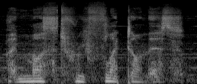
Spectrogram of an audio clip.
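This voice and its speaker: A man's voice: medium pitch, flat delivery, slow, a bit bright. A man voicing a stoic, aloof immortal demon hunter in a video game, speaking in a solemn, formal, reserved way. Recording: background music.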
